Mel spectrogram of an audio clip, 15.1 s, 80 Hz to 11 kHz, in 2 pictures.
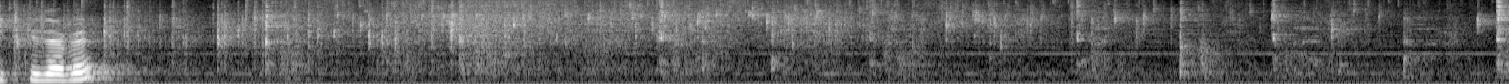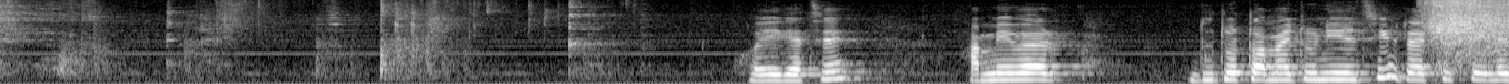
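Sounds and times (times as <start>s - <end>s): seeds sizzling in hot oil: 0.0s - 8.9s, 14.6s - 15.0s.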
